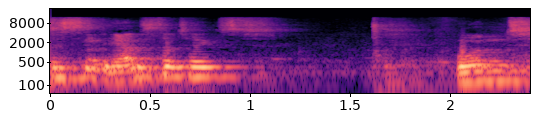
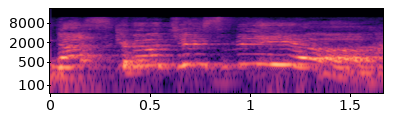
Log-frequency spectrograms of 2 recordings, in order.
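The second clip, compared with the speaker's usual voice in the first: slow, very high triumphant cry; greedy shout; slower than usual. Acted. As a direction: shout it out, drawn long and high. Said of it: "und rufen".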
